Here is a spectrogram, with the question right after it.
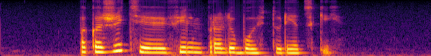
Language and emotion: Russian, neutral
